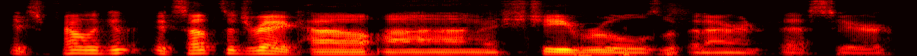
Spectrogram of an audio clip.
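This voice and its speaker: A man's voice: mid-range voice, steady tone, moderate pace, bright, forceful tone. A man chatting casually as a player in a tabletop roleplaying game.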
